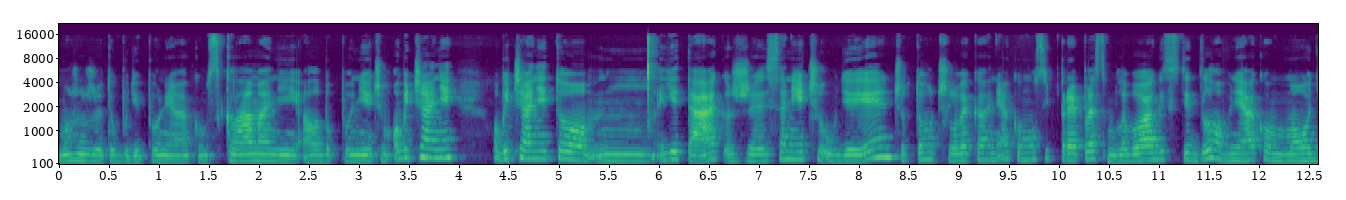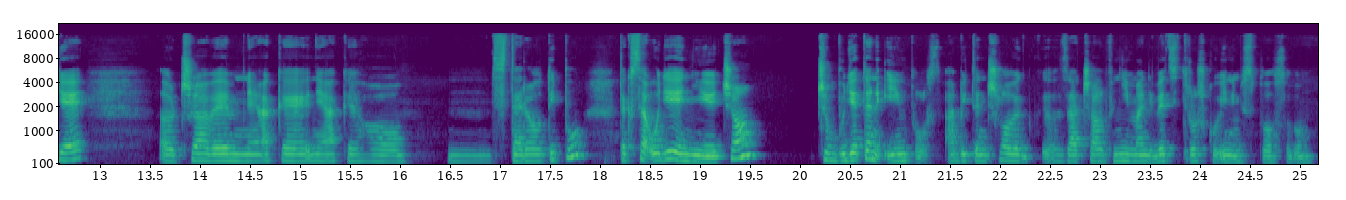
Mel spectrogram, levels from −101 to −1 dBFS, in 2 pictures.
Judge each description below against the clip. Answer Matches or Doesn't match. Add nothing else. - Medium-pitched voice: Matches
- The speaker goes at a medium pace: Matches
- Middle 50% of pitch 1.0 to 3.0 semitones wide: Doesn't match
